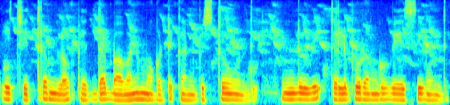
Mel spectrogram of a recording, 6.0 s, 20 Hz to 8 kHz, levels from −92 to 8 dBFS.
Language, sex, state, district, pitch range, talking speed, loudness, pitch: Telugu, female, Telangana, Mahabubabad, 120-135 Hz, 120 wpm, -17 LUFS, 130 Hz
